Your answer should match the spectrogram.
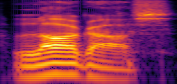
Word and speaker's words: logos: So this is an English translation word for the Greek word, the original word, logos, L-O-G-O-S, right? If you were to spell it in English. So logos, word, or logos, some people say.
